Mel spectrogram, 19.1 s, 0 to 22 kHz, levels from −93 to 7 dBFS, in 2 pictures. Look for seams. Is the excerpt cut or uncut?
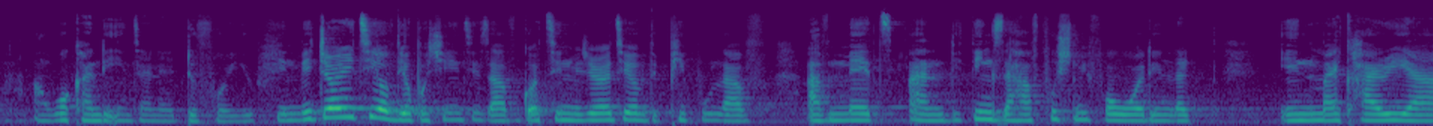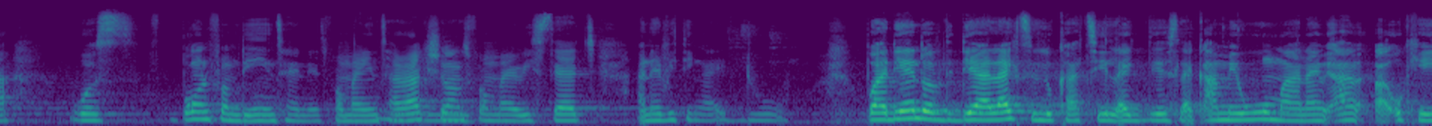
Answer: cut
